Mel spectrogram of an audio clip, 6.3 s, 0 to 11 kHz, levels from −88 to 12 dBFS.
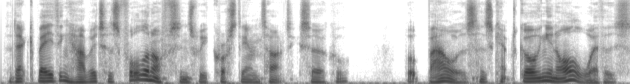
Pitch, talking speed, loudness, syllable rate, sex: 110 Hz, 200 wpm, -19 LUFS, 5.4 syllables/s, male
